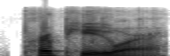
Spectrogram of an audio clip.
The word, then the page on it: purpure: American English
